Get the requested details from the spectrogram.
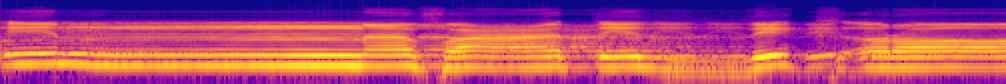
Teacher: nah itu nunnya mendengung, nah, non mati ketemu dengan nun.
